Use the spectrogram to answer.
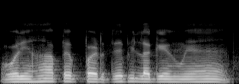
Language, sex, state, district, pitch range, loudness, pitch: Hindi, male, Jharkhand, Deoghar, 125-135 Hz, -16 LUFS, 125 Hz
